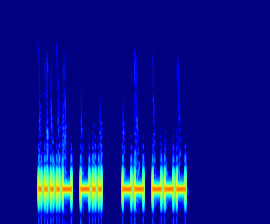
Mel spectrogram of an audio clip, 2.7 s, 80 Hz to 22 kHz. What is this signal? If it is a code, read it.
Morse code, heard as a keyed tone, about 40 wpm, 700 Hz. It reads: 4D MO
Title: Field Day Exchanges Encore - 40wpm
